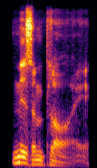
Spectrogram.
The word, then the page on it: misemploy: British English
